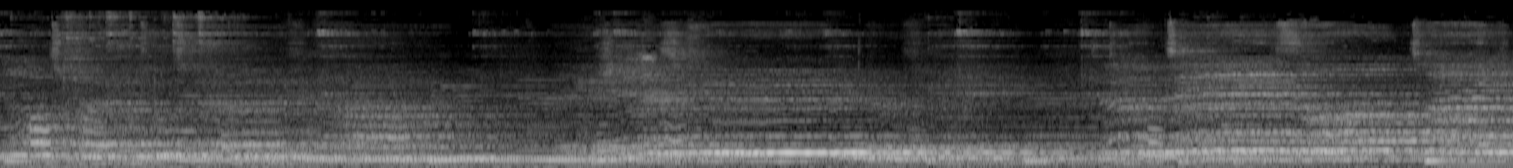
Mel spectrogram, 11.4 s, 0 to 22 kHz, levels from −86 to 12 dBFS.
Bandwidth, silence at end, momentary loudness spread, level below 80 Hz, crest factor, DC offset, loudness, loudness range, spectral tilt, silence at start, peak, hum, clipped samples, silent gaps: 16 kHz; 0 s; 9 LU; -48 dBFS; 14 dB; under 0.1%; -24 LUFS; 5 LU; -5.5 dB/octave; 0 s; -8 dBFS; none; under 0.1%; none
